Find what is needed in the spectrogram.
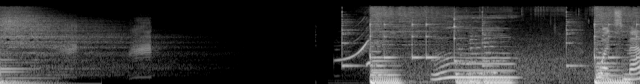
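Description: The last chord of a children's song rings out and fades to silence. After a pause of over a second, a rising swoosh and a run of short cartoon animal calls with sliding pitch begin.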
